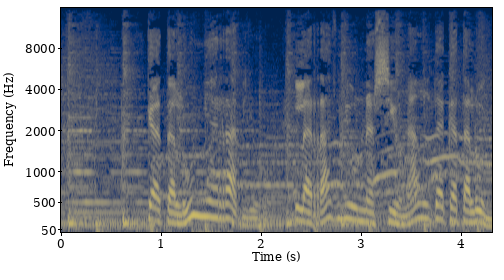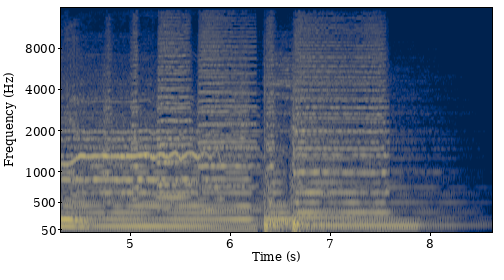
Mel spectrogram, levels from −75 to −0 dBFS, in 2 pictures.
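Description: Nothing stood out on listening; no faults could be heard anywhere in the clip.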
